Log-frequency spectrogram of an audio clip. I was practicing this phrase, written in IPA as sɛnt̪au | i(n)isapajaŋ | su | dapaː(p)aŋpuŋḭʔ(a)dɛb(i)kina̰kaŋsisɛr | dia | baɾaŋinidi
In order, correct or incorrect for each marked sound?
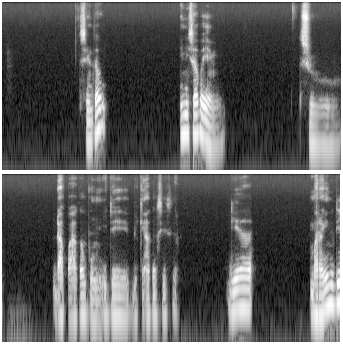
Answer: correct, incorrect, incorrect, correct

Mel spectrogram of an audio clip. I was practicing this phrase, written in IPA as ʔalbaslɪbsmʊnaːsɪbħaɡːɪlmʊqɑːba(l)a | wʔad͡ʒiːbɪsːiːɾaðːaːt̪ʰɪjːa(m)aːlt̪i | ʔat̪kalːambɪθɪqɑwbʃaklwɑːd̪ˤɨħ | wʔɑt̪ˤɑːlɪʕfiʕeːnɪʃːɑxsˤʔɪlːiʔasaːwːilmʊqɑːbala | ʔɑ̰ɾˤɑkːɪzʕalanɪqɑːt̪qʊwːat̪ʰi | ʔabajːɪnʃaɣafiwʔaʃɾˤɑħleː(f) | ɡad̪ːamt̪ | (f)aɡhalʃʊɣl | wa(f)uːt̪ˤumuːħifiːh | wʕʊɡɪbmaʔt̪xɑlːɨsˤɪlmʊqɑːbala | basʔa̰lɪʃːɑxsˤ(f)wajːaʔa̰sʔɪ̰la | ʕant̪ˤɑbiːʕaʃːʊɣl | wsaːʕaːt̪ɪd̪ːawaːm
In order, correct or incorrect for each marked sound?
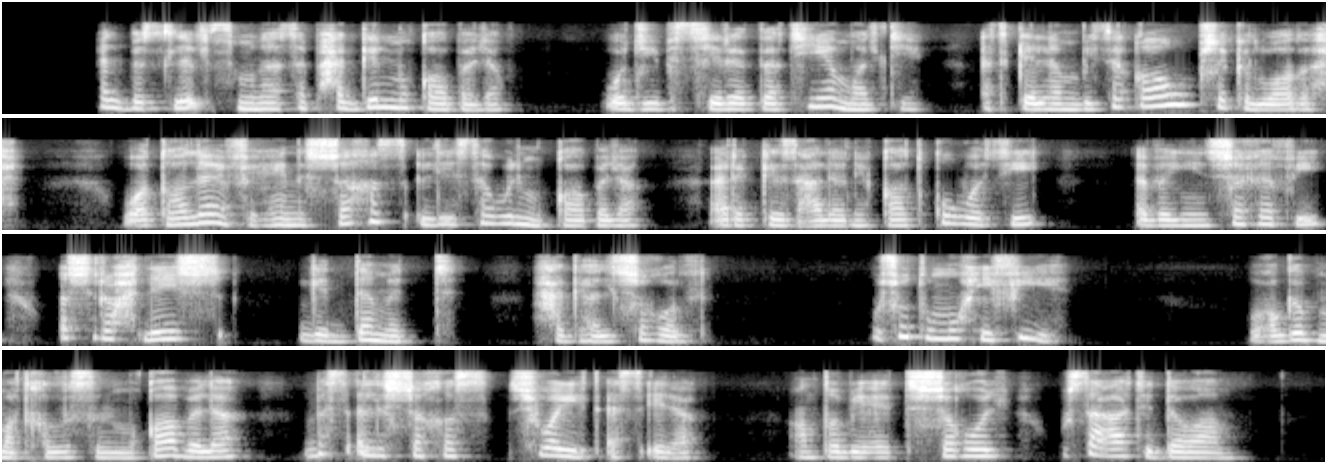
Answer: correct, correct, incorrect, incorrect, incorrect, incorrect

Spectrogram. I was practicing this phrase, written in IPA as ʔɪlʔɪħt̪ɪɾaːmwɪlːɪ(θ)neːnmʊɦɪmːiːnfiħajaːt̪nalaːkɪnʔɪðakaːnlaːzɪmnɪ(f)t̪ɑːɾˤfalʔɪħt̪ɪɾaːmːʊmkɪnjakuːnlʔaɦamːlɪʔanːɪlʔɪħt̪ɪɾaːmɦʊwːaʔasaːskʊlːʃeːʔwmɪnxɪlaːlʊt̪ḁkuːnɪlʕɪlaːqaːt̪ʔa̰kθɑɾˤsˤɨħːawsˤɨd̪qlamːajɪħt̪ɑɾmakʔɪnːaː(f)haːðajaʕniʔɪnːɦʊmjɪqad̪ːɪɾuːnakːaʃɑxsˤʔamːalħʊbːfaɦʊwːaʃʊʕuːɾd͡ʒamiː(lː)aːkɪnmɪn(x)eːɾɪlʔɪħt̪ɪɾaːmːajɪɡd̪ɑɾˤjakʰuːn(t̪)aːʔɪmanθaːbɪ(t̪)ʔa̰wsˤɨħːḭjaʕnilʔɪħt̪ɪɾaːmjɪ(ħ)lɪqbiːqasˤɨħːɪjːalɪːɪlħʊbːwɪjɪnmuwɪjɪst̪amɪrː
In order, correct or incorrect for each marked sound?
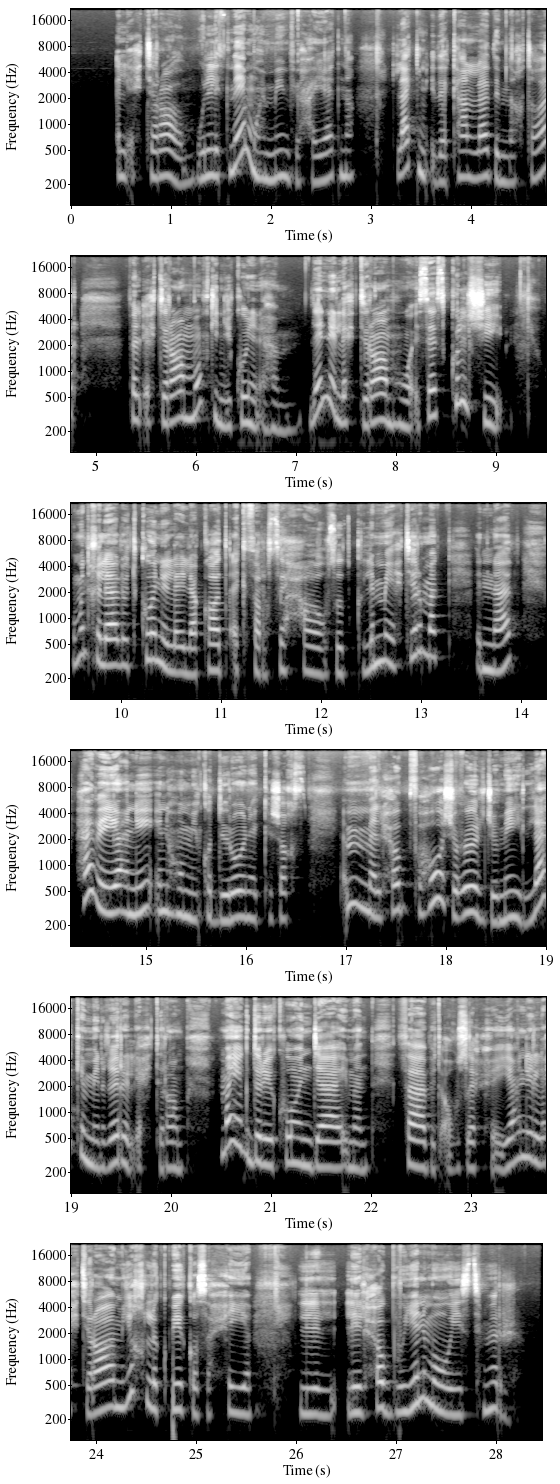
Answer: correct, incorrect, incorrect, correct, incorrect, incorrect, correct, incorrect

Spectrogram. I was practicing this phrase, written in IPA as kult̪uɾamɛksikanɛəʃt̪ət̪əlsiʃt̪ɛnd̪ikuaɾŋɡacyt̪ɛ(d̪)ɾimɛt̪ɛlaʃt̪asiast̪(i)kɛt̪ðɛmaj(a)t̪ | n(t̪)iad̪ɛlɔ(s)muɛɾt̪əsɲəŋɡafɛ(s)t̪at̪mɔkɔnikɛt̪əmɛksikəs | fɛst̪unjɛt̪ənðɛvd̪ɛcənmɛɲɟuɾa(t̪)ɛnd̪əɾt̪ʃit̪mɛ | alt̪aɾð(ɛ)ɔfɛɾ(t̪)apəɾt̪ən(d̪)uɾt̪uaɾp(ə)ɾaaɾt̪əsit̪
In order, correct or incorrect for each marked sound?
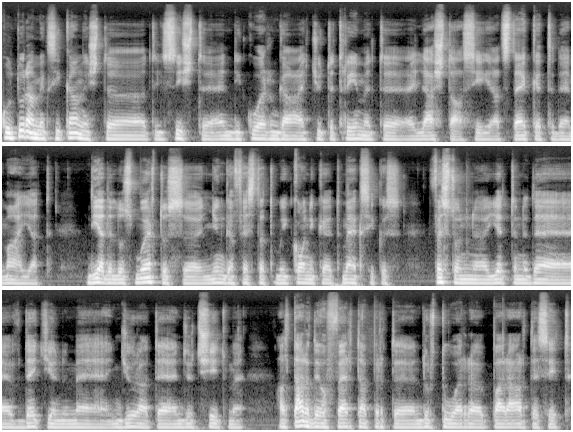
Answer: incorrect, incorrect, correct, incorrect, correct, correct, correct, correct, correct, correct, incorrect

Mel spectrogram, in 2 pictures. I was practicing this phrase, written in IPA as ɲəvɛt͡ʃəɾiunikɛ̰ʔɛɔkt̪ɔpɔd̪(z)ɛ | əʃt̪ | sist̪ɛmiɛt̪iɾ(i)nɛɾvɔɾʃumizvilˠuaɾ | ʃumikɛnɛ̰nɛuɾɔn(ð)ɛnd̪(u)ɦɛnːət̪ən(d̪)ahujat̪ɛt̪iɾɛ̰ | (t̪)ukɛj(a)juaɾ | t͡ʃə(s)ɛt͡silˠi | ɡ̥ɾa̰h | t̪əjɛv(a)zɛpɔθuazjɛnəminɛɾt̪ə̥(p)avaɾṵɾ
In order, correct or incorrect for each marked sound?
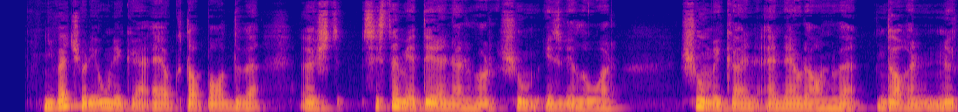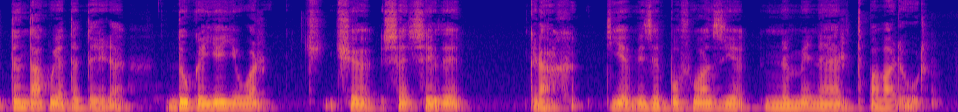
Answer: incorrect, incorrect, incorrect, incorrect, correct, incorrect, incorrect, correct, incorrect, correct

